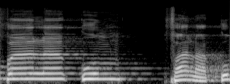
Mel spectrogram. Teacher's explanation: mim sukun bertemu Hamzah kita baca jelas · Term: Idhar syafawi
